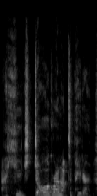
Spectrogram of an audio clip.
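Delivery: ordinary delivery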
